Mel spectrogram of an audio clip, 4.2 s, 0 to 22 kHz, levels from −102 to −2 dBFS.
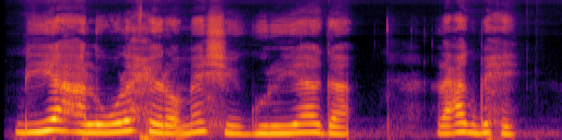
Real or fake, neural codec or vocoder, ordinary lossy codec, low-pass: real; none; none; none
